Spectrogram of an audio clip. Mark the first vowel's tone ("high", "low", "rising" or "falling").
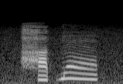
low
